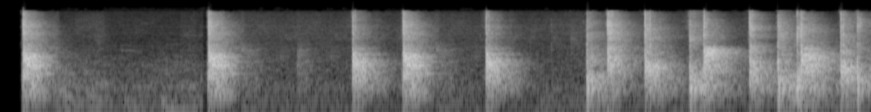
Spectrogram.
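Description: A slow clap: sharp hand claps, at first about one a second, then faster and from several people from about four and a half seconds in, building toward applause.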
